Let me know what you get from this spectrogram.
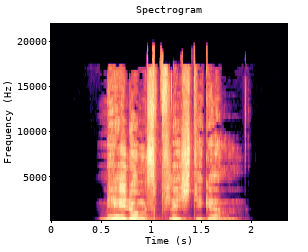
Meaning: strong dative masculine/neuter singular of meldungspflichtig
- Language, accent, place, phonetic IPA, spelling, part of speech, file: German, Germany, Berlin, [ˈmɛldʊŋsp͡flɪçtɪɡəm], meldungspflichtigem, adjective, De-meldungspflichtigem.ogg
